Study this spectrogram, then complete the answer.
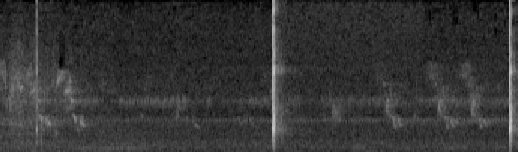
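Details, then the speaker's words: Newly set up Power Shepherd electric fence energizer checked with a tester: two sharp, crisp snaps about a second and a half apart over quiet outdoor background, the fence firing strong and hot. "She popping. That's pretty. That sounds very hot. I think that'll light somebody up if they get on it."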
